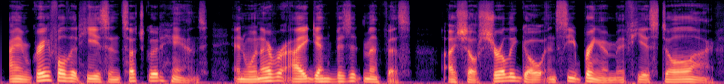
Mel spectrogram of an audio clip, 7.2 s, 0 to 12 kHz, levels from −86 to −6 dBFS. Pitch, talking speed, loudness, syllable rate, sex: 100 Hz, 230 wpm, -19 LUFS, 6.2 syllables/s, male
